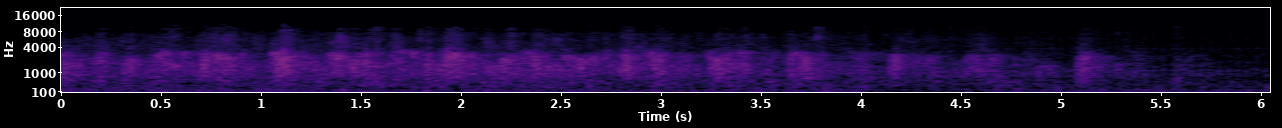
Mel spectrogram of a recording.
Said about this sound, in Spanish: Oh, si le aplaude al Señor, apláudale al Señor.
